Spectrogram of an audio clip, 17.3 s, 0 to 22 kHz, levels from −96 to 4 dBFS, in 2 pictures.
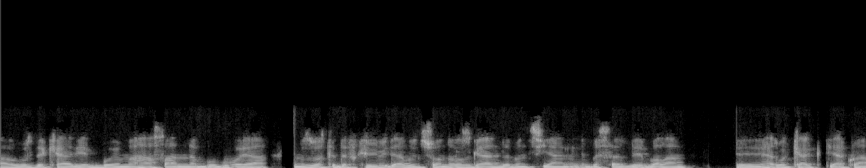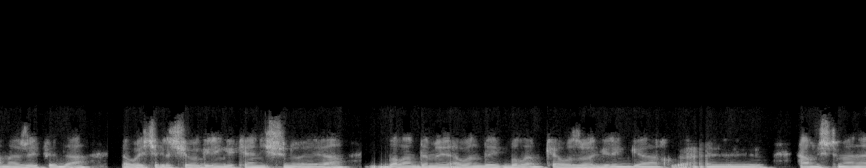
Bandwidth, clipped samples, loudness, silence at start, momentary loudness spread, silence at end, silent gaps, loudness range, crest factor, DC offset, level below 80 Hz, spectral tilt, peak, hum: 6.6 kHz; under 0.1%; -25 LUFS; 0 s; 4 LU; 0 s; none; 1 LU; 12 dB; under 0.1%; -56 dBFS; -8 dB/octave; -12 dBFS; none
